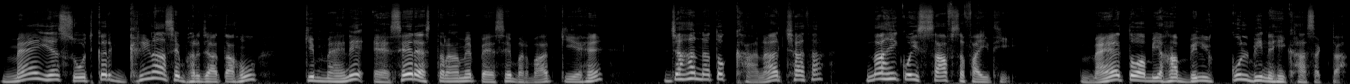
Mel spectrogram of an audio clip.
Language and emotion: Hindi, disgusted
